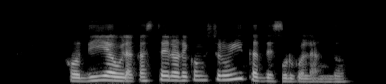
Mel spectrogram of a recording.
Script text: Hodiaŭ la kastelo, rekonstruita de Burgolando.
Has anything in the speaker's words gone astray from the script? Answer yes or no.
no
